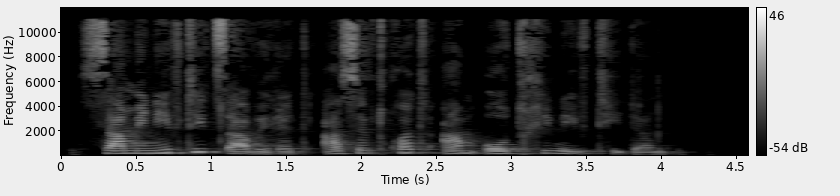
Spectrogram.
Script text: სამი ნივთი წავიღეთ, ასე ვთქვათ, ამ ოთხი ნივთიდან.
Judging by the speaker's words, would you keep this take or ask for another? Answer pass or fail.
pass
